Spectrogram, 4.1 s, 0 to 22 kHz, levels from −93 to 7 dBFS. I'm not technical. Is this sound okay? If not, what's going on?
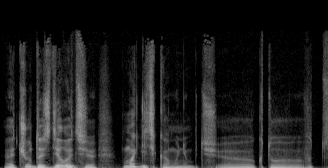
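Yes, nothing in this recording points to a technical problem with how the sound was captured or stored.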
